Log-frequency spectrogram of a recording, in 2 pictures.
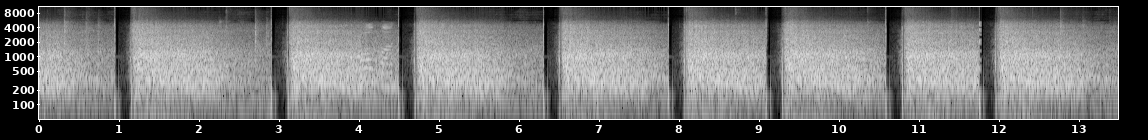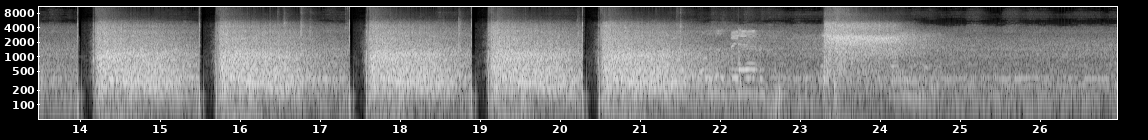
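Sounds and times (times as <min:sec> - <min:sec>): pistol shots echoing indoors: 0:00.0 - 0:21.8, 0:23.3 - 0:24.4.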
